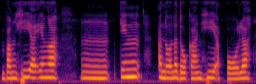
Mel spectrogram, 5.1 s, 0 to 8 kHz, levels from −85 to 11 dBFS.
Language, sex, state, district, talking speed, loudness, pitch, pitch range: Mizo, female, Mizoram, Aizawl, 185 wpm, -14 LUFS, 220 Hz, 215-240 Hz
